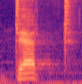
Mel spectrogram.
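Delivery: ڈیٹ said slowly, b silent; model pronunciation. Shown as a demonstration. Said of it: "number تین پہ لفظ".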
